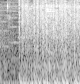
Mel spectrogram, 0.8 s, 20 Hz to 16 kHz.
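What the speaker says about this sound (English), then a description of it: "It's a basic M4 and 16 platform assault rifle." An M4 assault rifle in the video game Ragdoll Universe firing a fast automatic burst, a loud dense rattle of rapid shots that starts abruptly and carries on alone.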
